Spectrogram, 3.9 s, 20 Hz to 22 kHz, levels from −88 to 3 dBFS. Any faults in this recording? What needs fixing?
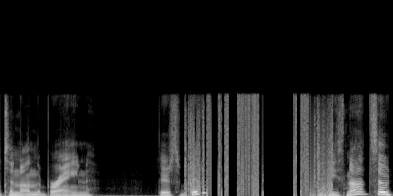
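A loose cable or plug in the signal path made an intermittent contact between 1.85 and 3.33 s, with the line opening for about 1.03 s in total. Each time the connection broke and remade, the speech dropped out abruptly, with crackle at the edges of the gaps, and a faint hiss remained while the circuit was open. This should be fixed: reseat or replace the suspect cable and connectors, and secure them with strain relief so they cannot shift during recording.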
